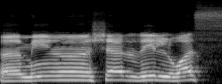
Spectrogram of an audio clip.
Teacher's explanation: سین کے اندر ہم سیٹی ادا کریں گے، اس کے اندر سیٹی ہے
